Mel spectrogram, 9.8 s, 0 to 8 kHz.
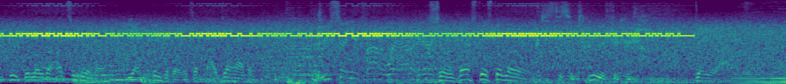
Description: RTTY (50 baud, 170 Hz shift), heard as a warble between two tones, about 2200 Hz centre, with radio static and fading. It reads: … ZZCW MHAD SEVI JMVK DMZK MOHR WSMW ZLNF JRPS CCKG XICC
